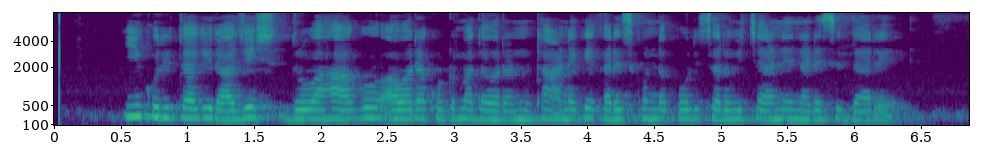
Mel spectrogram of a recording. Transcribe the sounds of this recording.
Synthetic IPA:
iːkuɾit̪aːɡiɾaːd͡ʒe̞ːʃd̪ɾuʋɐɦaːɡuʔɐ̰ʋɐɾɐkuʈumbɐd̪ɐʋɐɾɐnːuʈʰaːɳeɡekɐɾesi̥koɳɖɐpoːliːsɐɾuʋit͡ʃaːɾɐne̞nɐɽesid̪ːaːɾe̞̰

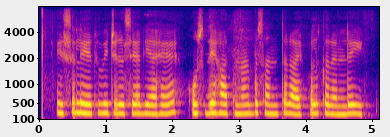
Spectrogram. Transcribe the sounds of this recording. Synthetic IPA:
ɪsleːkʰʋɪt͡ʃd̪əsjaːɡɪjaːɦɛːʊsd̪eːɦaːt̪ʰnaːlpəsə̃nt̪ɾaːjpʰəlkəɾənləiː

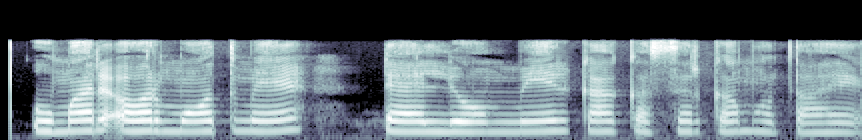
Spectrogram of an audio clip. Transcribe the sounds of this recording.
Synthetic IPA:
ʊməɾɔːɾmɔːt̪mẽ | ʈɛːloːmeːɾkakɐsəɾkɐmɦoːt̪aɦɛː

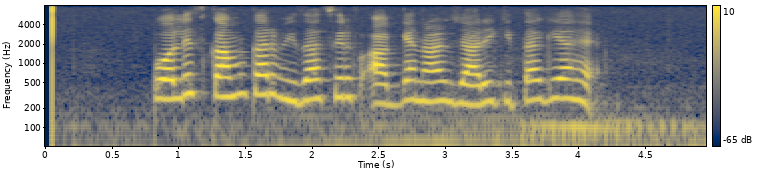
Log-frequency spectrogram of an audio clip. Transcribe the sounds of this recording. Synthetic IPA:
poːlɪskɐmkəɾʋizasɪɾfaːɡjãnaːld͡ʒaːɾikiːt̪aɡɐjaɦɛː

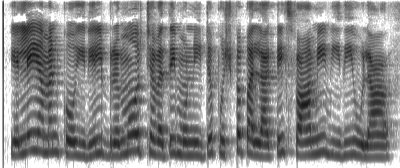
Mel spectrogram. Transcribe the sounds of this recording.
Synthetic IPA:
ɛlːɐjɐmɐnkoːjɪɾɪlbɪɾɛmːoːɾt͡ʃːɐʋɐt̪ːɐɪmʊnːiʈːɯpʊʂpɐpːɐlːaːʈːɪlsʋaːmiʋiːðiʊɭaː

